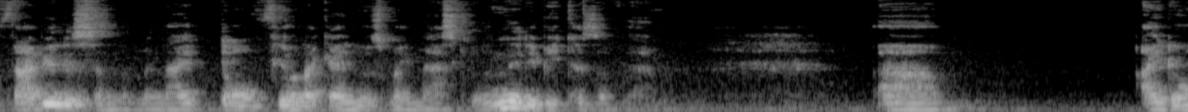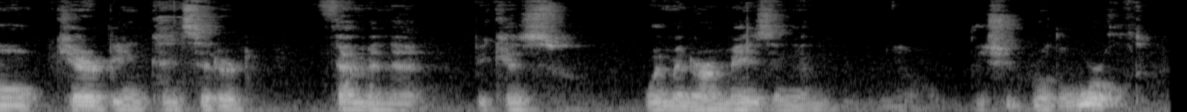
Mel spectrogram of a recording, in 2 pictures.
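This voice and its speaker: A somewhat breathy man's voice at medium pitch, fairly quick yet broken by long, frequent pauses, with fairly even intonation and big swings in loudness. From Mexico. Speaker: counseling client. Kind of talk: testimony.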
